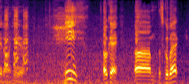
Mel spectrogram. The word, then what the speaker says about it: и: The backwards N character in Russian, which looks to us like a backwards N in America, is E, pronounced E, like the letter E, and it means and.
